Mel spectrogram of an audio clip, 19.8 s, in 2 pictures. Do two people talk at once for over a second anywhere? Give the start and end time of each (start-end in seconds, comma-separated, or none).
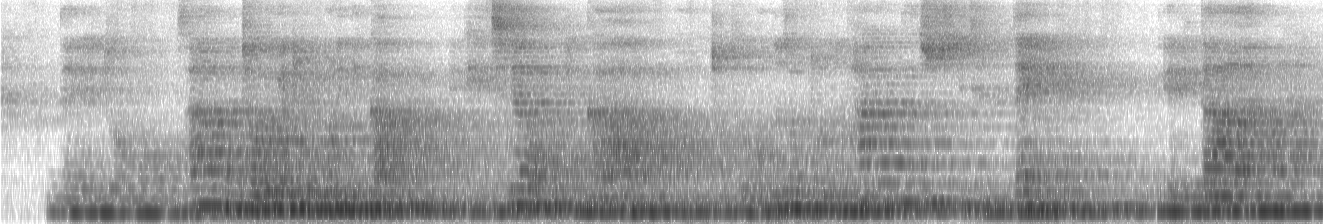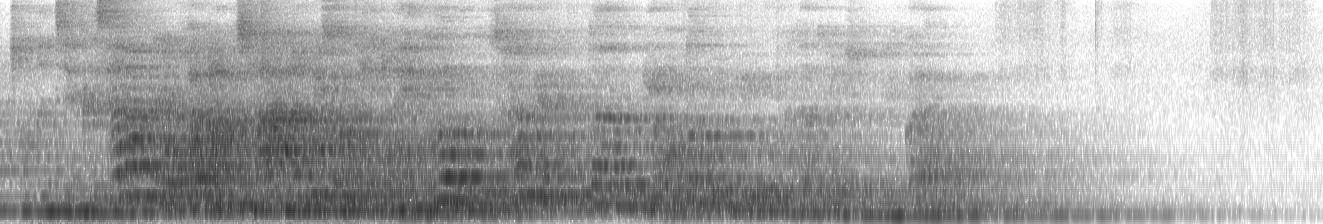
11.1-13.0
